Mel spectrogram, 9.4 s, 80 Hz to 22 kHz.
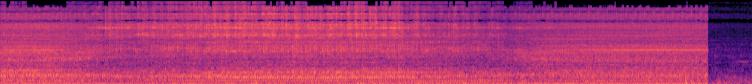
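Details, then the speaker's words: High-mileage BMW E46 318Ci with N42 2-litre engine, known for timing chain failures, settling to idle with a light, fast metallic rattle, steady with no load; suspected timing chain rattle, source later doubted. "So let's have a listen to this chain rattle."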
